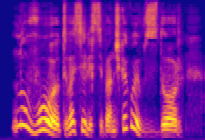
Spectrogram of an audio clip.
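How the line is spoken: Laughing reply. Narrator (Russian): ответил хозяин, смеясь

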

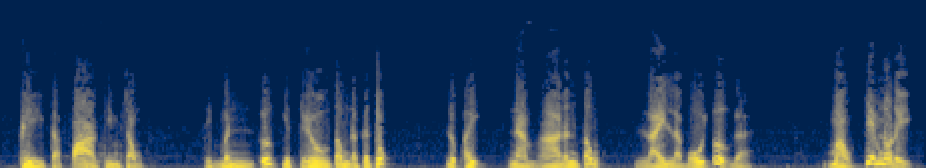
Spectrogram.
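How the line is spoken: Furious shout. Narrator (Vietnamese): Thành Cát Tư Hãn cả giận quát

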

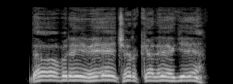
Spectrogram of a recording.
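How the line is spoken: Hoarse, crackling. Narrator (Russian): хриплый и трескучий голос Ларсана

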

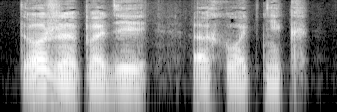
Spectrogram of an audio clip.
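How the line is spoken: Quiet. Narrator (Russian): так же тихо ответил Иван Захарыч

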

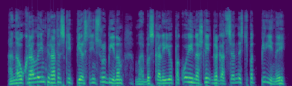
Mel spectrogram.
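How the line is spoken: Rapid rattling speech. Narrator (Russian): протараторил сержант

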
